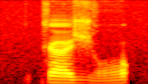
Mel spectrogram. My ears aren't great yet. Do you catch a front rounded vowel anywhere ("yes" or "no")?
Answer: no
